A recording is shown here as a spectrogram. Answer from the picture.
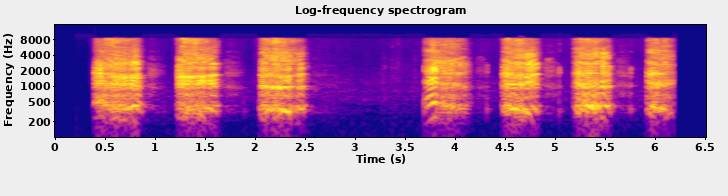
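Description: Sea lions barking: seven loud barks in two runs, three then four, each about half a second long and under a second apart.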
